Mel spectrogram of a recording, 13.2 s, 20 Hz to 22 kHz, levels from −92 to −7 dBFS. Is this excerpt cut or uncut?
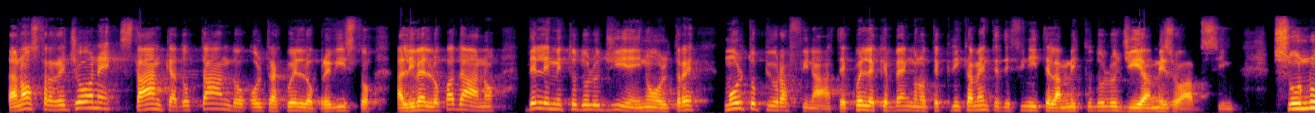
uncut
